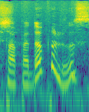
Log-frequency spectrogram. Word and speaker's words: Papadopoulos: Papadopoulos, indeed. Yes, the intonation is important.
